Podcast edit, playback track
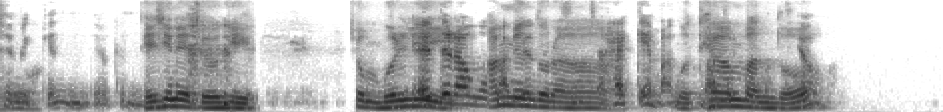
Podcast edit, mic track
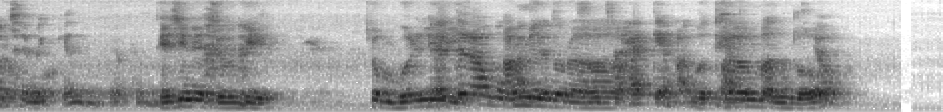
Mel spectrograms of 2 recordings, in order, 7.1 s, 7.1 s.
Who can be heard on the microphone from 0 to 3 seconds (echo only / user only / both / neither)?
echo only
